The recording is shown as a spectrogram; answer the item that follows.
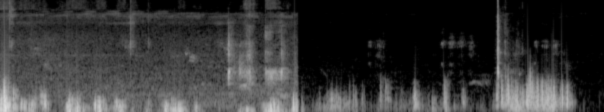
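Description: An animal calling: a string of short, irregular calls for about three seconds, then after a sudden change in background a few faint sounds and one longer call shortly before the end.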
